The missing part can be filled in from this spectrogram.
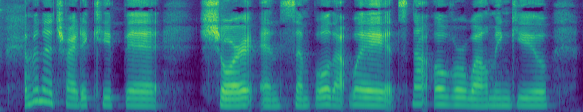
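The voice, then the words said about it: Slightly nasal voice. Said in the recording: “my voice is a little nasally, it's because I am a little sick right now. I have a little bit of a cold”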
